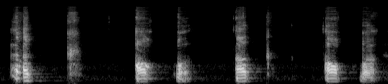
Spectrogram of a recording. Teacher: काफ में खलखला नहीं है।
